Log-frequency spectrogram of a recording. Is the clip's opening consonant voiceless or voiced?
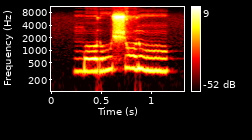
voiced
